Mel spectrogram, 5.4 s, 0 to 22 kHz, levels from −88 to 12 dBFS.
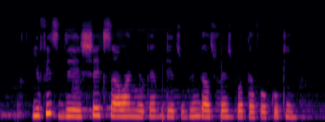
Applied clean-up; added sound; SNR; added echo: none; none; none; reverberation time 0.2 s.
